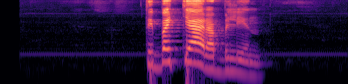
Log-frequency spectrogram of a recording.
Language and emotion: Russian, angry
